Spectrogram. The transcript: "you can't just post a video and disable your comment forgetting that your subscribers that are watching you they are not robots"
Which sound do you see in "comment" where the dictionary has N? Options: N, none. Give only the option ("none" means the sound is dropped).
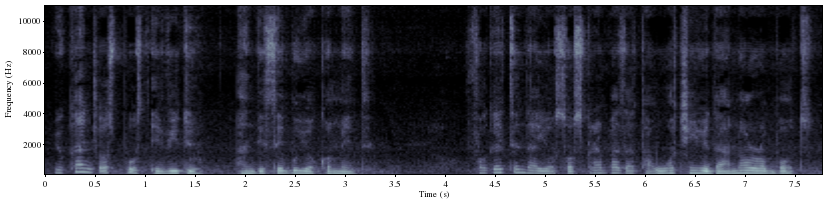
N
